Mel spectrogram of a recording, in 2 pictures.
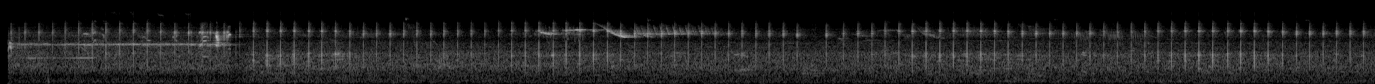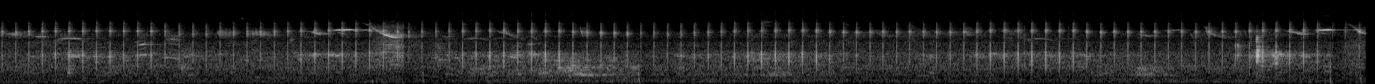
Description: Bate-bico (Phleocryptes melanops)
Nome em Inglês: Wren-like Rushbird
Fase da vida: Adulto
Localidade ou área protegida: Reserva Ecológica Costanera Sur (RECS)
Condição: Selvagem
Certeza: Gravado Vocal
